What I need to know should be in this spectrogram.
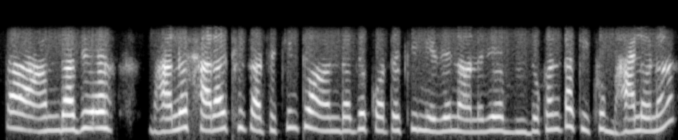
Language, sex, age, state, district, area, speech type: Bengali, female, 45-60, West Bengal, Dakshin Dinajpur, urban, conversation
